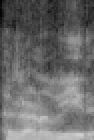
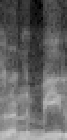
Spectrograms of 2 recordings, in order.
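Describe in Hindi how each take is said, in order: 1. बीच का व्यंजन v ध्वनि है। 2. बीच का व्यंजन b ध्वनि है। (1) "सही उच्चारण रणवीर है" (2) "लोग रणबीर बोलते हैं ... वी को भी बी बना दिया"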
